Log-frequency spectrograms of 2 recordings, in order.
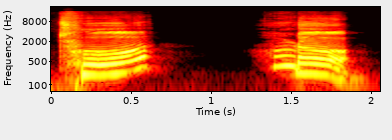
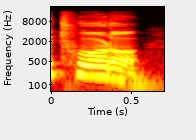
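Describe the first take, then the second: First: छोड़ो split into long chho, pause, then ro; very slow छोड़ो, one syllable at a time; sounded out in parts. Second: Said in the usual way. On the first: Shown as a demonstration. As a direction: hold the first syllable of छोड़ो rising, then drop on the second. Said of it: "इस तरीके से direct". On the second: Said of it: "तो मिलके बन जाएगा छोड़ो".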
